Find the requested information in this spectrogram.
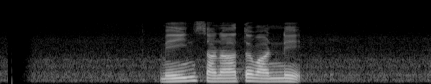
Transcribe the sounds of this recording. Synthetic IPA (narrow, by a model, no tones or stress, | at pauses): meinsanaːt̪əʋanːeː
